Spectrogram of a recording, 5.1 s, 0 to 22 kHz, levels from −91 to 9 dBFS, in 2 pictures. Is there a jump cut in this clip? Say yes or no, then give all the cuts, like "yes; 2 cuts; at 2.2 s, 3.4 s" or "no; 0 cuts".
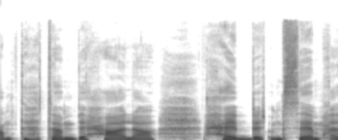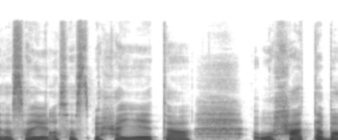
yes; 3 cuts; at 2.0 s, 2.5 s, 2.9 s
